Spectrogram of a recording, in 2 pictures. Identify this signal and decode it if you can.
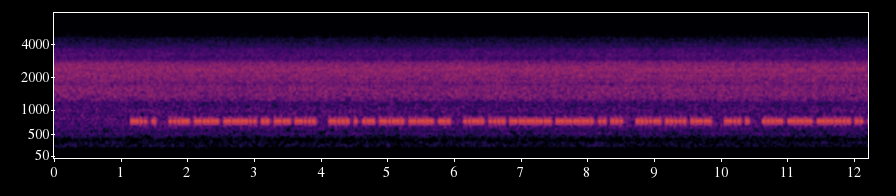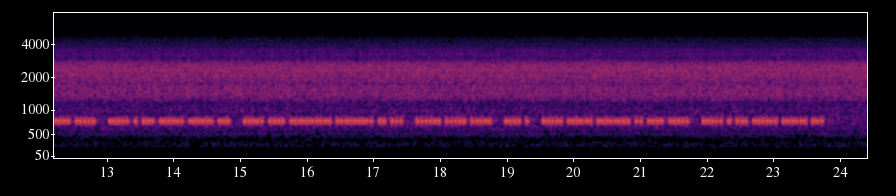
Morse code, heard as a keyed tone, machine-sent, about 38 wpm, 770 Hz, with radio hiss and room echo. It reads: DE VO8IMB BEACON FH09IS 45W DE VO8IMB BEACON FH09IS 45W DE VO8IMB BEACON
